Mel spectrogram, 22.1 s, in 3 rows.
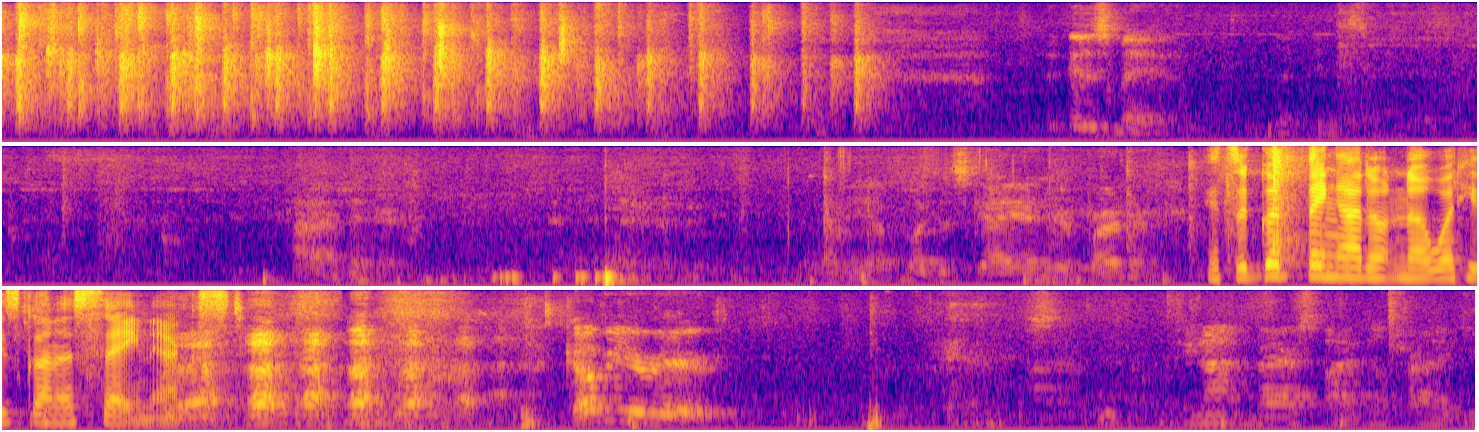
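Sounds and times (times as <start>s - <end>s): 
audience clapping to welcome a music duo: 0.0s - 4.5s
speech: 12.9s - 16.9s
laughter: 15.6s - 17.6s.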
